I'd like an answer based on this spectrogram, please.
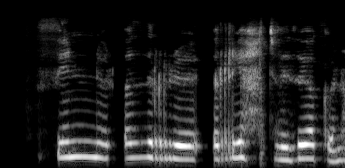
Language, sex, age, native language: Icelandic, female, 8, Icelandic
